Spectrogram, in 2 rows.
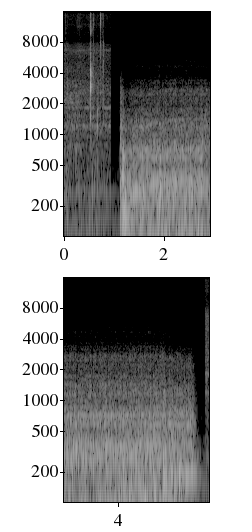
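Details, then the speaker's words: Classic Mini Mark III 998cc, towed in crank no-start with smoking, compression test at high altitude, throttle open: steady, even cranking about three to four beats a second; cylinder 1 reads about 115 psi, consistent. "I'm going go ahead and open the throttle and we'll do compression test for cylinder 1 it looks like we got about 115 pounds on the first cylinder"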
